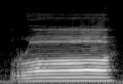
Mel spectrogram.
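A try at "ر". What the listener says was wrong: Raise the back of the tongue. Make it heavy.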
